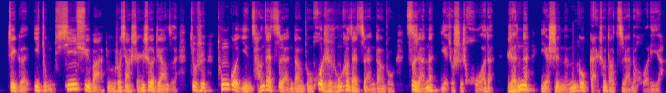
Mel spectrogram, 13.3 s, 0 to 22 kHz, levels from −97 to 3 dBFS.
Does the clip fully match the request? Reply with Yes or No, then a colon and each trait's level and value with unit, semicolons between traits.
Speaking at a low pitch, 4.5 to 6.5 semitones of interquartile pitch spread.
Yes: low, 110 Hz; average, 4.9 semitones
